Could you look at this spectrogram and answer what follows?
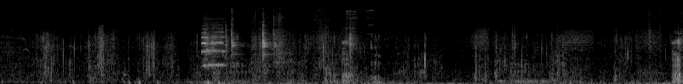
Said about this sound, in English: We are walking towards a paddock and we're passing some more of your saddlebacks and they are munching away at something.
